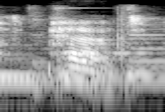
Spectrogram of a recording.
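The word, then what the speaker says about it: spät: Untuk A umlaut ini dia untuk penulisan dan pengucapan itu A, tetapi jika ada dalam bahasa Jerman itu atau dalam kata itu lebih seperti dibaca E. Jadi misalnya spat, ini dibacanya spat.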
